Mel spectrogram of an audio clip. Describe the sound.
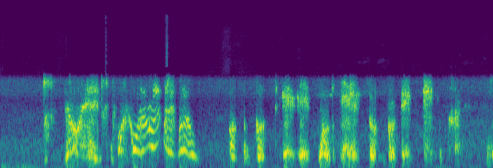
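A person imitates Donald Duck's quacking voice, producing loud, squawky nasal babble that starts as a continuous gabble and breaks into a quick string of choppy syllables.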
